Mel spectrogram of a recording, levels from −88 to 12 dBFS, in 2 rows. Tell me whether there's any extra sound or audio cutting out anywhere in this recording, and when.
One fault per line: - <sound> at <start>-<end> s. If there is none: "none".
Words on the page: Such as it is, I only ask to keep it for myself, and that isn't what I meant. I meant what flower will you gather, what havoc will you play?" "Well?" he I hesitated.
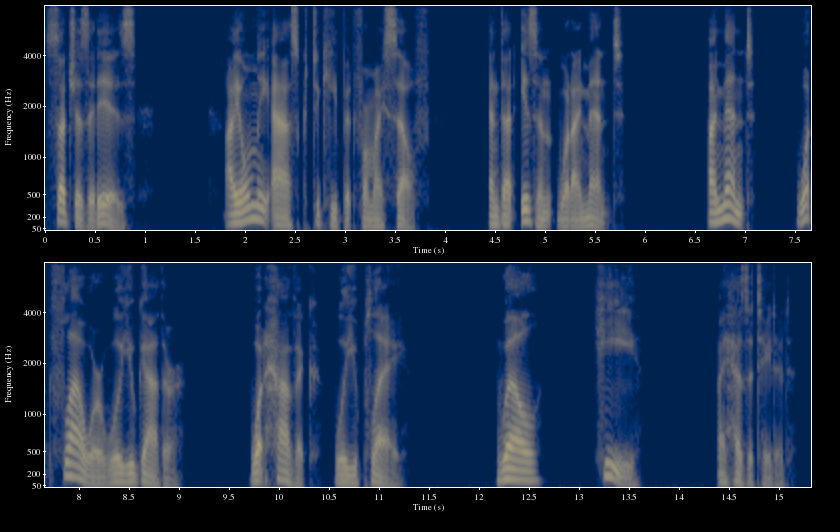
none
